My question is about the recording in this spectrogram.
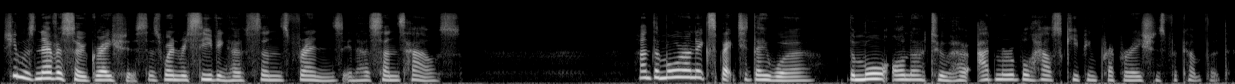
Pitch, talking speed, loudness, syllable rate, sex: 215 Hz, 150 wpm, -18 LUFS, 5.1 syllables/s, female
